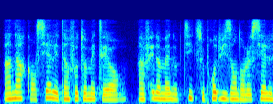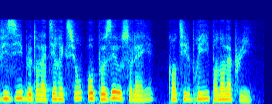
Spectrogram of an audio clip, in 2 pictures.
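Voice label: speaker, American English; piper-voices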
